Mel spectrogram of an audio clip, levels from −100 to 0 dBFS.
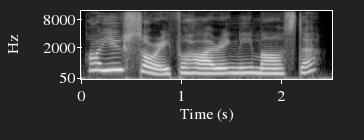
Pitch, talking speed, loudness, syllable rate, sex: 255 Hz, 165 wpm, -14 LUFS, 4.9 syllables/s, female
